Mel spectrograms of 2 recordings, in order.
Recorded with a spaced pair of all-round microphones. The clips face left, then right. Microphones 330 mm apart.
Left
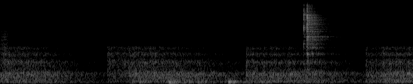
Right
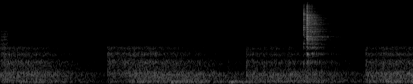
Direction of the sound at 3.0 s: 45° right (ahead or behind).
